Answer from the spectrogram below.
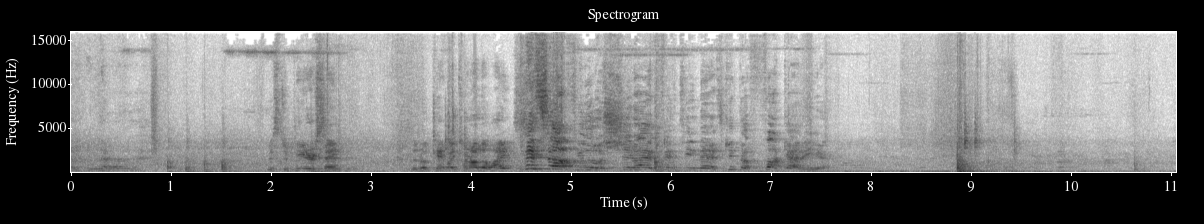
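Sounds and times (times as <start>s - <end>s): door slamming shut: 8.8s - 9.6s.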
